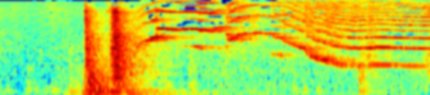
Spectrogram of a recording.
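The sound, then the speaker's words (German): A toilet door in a house's entrance hall is opened: a short, low thunk from the latch, then a high, drawn-out creak from the hinge. “Ich mache mal die Tür auf.”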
